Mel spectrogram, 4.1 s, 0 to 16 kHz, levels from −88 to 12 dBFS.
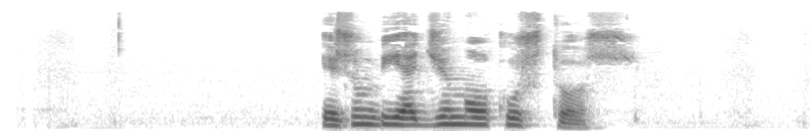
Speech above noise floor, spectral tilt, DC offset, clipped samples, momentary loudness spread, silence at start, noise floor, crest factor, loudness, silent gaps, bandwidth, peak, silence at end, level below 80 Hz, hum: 48 dB; -4 dB/octave; under 0.1%; under 0.1%; 12 LU; 1.6 s; -74 dBFS; 20 dB; -27 LUFS; none; 11.5 kHz; -10 dBFS; 0.9 s; -80 dBFS; none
